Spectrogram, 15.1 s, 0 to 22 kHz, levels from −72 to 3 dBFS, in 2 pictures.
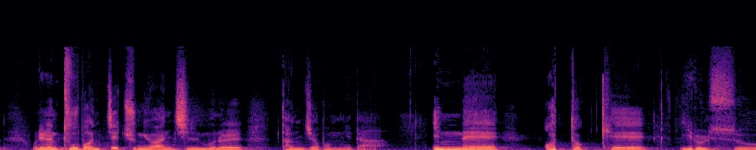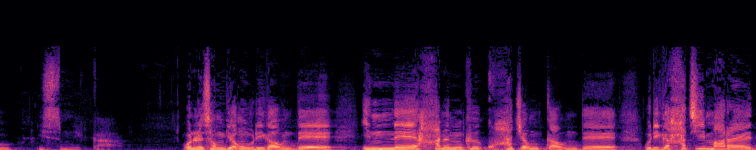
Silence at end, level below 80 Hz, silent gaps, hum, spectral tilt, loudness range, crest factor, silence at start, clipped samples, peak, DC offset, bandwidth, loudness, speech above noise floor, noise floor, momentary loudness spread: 0 s; -44 dBFS; none; none; -4.5 dB/octave; 8 LU; 18 dB; 0.05 s; under 0.1%; 0 dBFS; under 0.1%; 15.5 kHz; -17 LUFS; 34 dB; -52 dBFS; 16 LU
